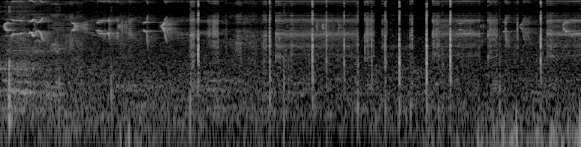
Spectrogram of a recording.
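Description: Small birds chirping in the background: quick, repeated high chirps in the first couple of seconds and again near the end, with scattered sharp clicks in between.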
